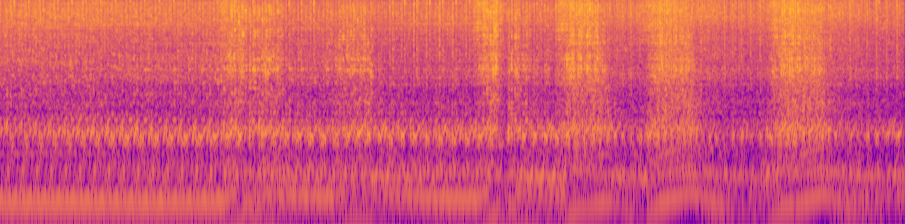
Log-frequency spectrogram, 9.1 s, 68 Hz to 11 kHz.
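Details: 1956 Studebaker Golden Hawk V8 at its first start in 50 years, steady idle then clean throttle blips with no knock or miss; carburetor and mechanical fuel pump doing well, with only fine tuning needed.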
